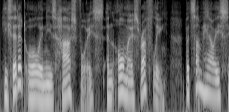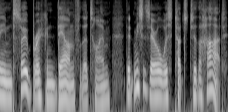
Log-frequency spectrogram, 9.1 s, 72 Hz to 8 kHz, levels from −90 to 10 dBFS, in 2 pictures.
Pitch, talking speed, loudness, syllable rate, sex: 135 Hz, 190 wpm, -19 LUFS, 4.6 syllables/s, male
